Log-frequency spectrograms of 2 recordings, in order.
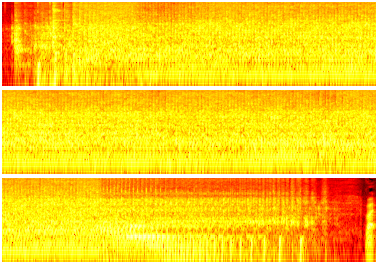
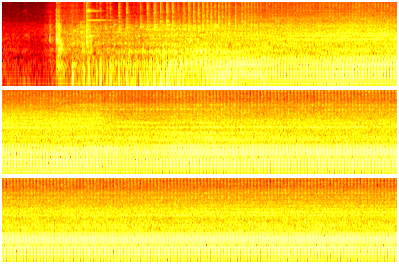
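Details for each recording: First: Honda water pump engine, restored after seizure and water damage, carb cleaned, still contaminated oil, exhaust manifold and cam cover off: starts readily, then runs at steady speed with an uneven, ragged beat; rough running before final adjustments. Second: Honda water pump engine restored from seized, water-damaged state, carburetor cleaned and finally adjusted: catches within a second and settles into a smooth, even hum with steady pitch; normal running.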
